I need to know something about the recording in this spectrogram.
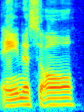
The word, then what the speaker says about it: Anusol: way and you saw shouldn't you pronounce that anus-all it's a-n-u-s-o-l anusole you got the word anus right hold on a second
